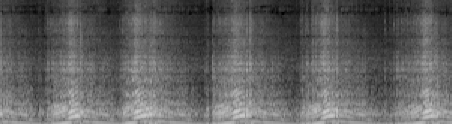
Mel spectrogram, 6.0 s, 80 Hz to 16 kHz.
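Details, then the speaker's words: Brabham BT21 historic one-litre F3 race engine, first fire-up after rebuild, still cold before warming oil to about 50°: repeated blips, pitch sweeping up and down, crisp with no knocking; oil pressure looks good. "Okay, for a first time fire up, I think that was okay. The um oil pressure all looks good."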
